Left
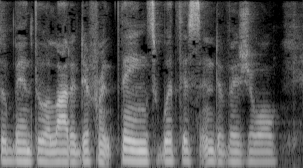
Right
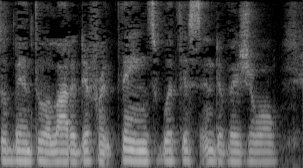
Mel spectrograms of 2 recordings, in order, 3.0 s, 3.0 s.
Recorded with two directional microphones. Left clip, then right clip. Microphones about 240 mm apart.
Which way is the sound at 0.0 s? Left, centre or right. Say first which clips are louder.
Left 7 dB; left.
